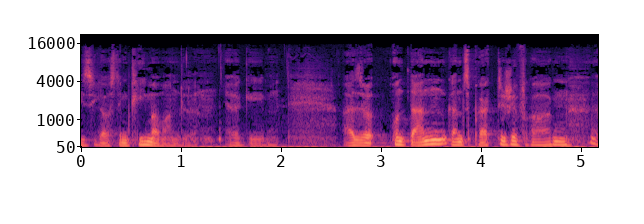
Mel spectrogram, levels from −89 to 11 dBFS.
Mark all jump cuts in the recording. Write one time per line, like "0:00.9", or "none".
none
